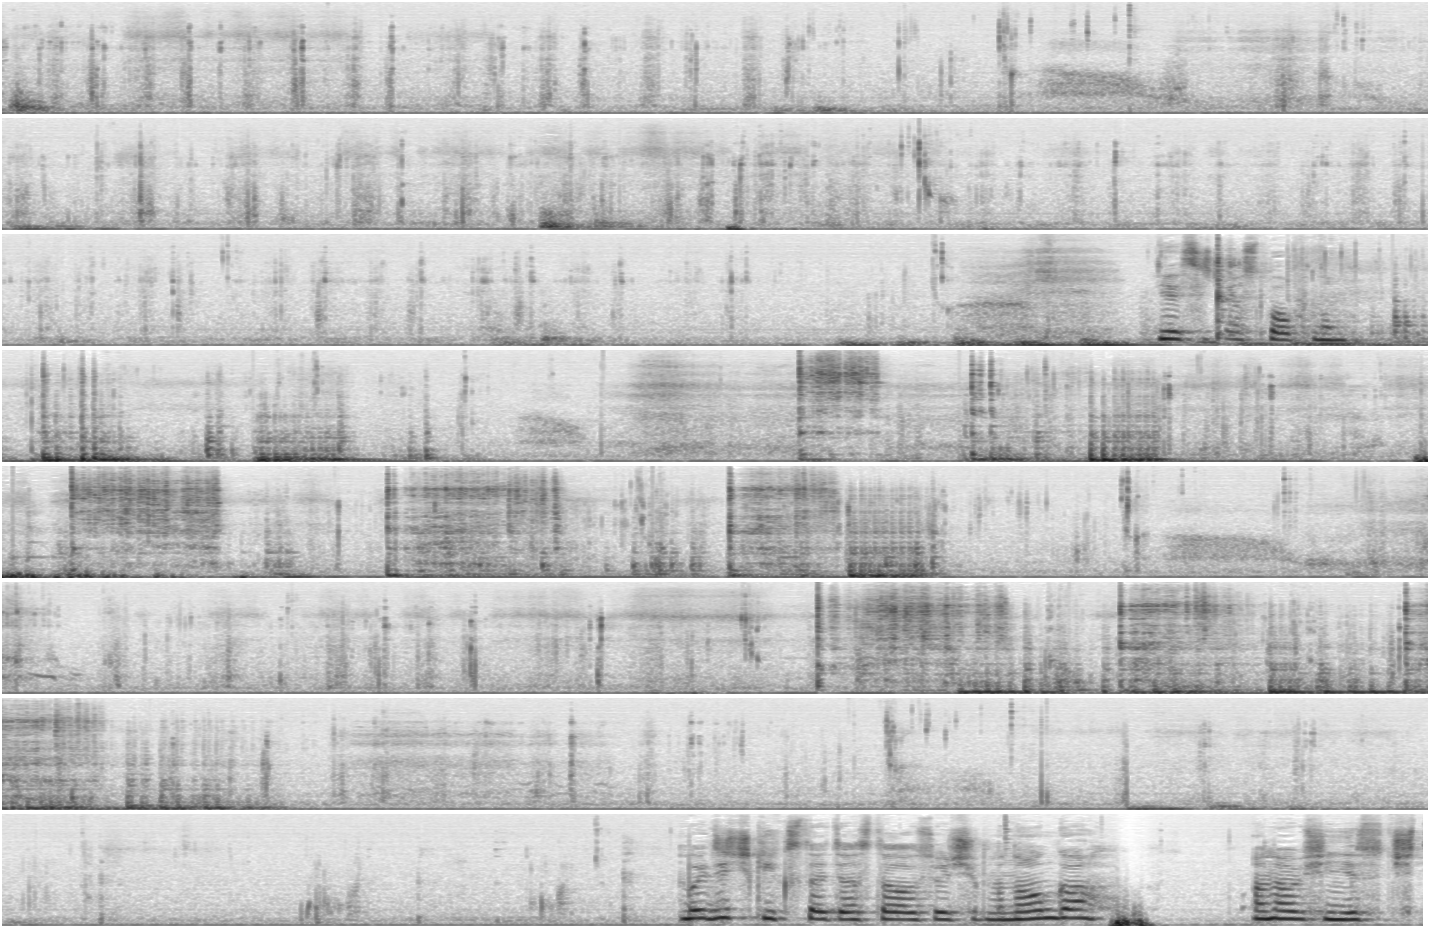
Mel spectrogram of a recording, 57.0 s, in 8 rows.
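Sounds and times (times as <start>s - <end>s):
close chewing: 0.2s - 18.1s, 33.2s - 40.0s
fork scraping on metal tray: 20.3s - 23.3s, 25.4s - 27.6s, 28.6s - 33.3s, 39.7s - 44.2s.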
